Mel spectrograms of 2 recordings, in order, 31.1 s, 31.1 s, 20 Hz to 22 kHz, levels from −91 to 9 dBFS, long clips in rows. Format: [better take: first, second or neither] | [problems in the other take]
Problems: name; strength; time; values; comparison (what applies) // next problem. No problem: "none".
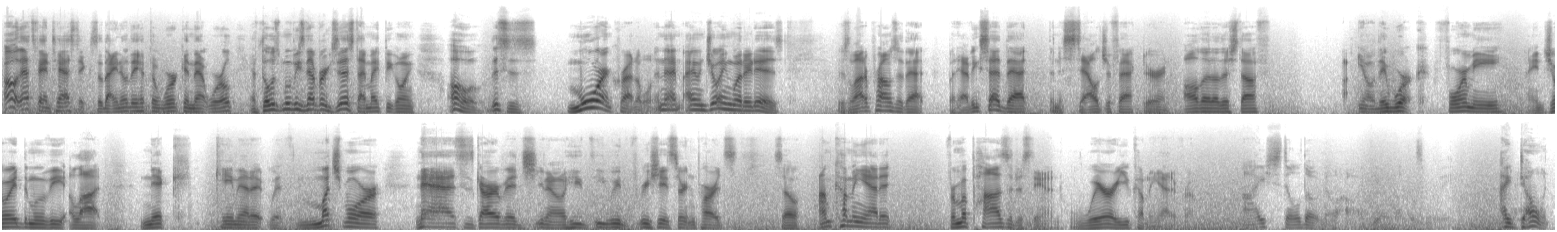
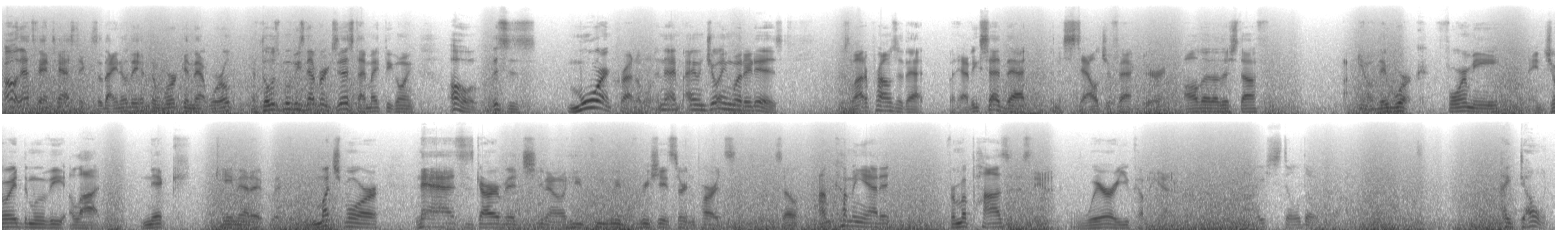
first | wind noise on the microphone; heavy; 9 dB below the speech; occasional gusts in the first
